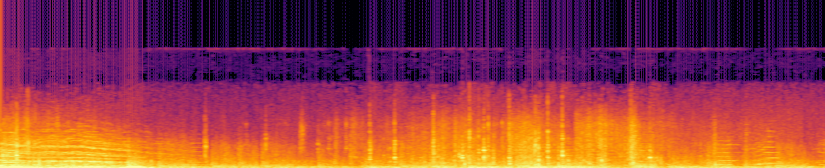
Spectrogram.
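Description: Orchestral film score playing loudly, then dropping away about two seconds in. A scattered run of sharp cracks and snaps follows over fainter music until the end.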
